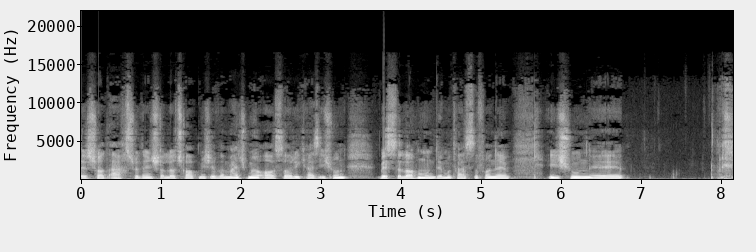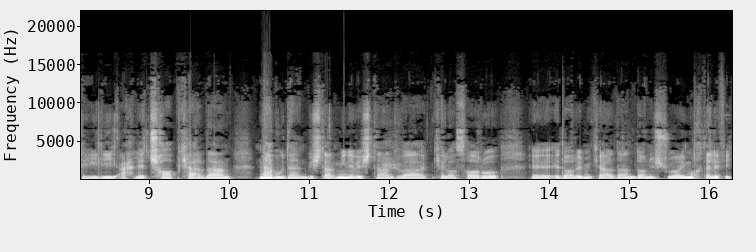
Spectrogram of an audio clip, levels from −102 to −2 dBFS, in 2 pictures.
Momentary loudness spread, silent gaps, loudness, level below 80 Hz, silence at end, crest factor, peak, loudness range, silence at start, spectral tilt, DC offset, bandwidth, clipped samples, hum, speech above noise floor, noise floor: 7 LU; none; -14 LUFS; -44 dBFS; 0 s; 14 dB; 0 dBFS; 3 LU; 0 s; -6 dB/octave; under 0.1%; 13 kHz; under 0.1%; none; 36 dB; -49 dBFS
